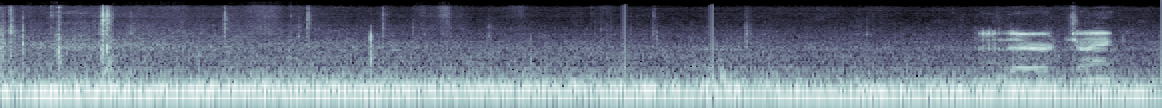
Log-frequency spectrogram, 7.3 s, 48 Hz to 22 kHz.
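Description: A Lexus 330 creeps slowly into a Canadian Tire parking lot, its engine and tyre rumble a steady low drone throughout, with a few faint clicks and a brief higher whine near the end.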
